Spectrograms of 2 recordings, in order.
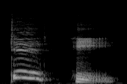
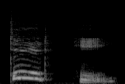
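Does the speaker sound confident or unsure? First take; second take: confident; confident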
